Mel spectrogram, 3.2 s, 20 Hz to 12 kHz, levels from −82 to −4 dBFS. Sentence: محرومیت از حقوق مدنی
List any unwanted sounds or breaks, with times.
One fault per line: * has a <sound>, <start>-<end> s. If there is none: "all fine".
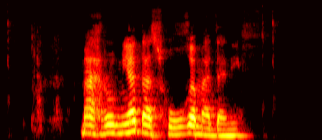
all fine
